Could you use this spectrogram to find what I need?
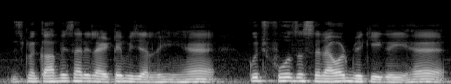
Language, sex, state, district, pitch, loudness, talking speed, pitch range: Hindi, male, Jharkhand, Garhwa, 130 Hz, -14 LUFS, 210 wpm, 120-145 Hz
